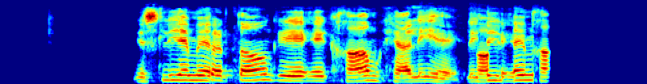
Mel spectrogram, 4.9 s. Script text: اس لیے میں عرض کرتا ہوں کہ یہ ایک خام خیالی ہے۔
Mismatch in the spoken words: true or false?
true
